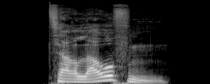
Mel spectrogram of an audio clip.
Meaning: 1. to lose form due to melting, to melt away 2. to ruin (shoes) by using them, to wear out
- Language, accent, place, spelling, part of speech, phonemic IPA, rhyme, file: German, Germany, Berlin, zerlaufen, verb, /t͡sɛɐ̯ˈlaʊ̯fən/, -aʊ̯fən, De-zerlaufen.ogg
